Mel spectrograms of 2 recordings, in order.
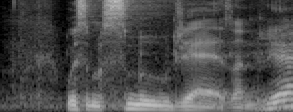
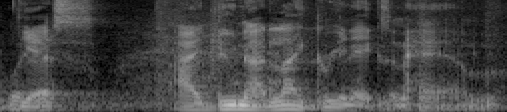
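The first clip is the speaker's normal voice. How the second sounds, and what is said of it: Sultry, smooth low reading voice. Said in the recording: “this sultry voice that you're hearing ... I will read Dr. Seuss in this sultry voice.”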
